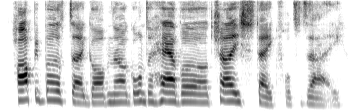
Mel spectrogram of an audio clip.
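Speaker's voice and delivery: put-on, attempted British accent. Asked to show an accent, trying a British accent on sample lines. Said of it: "That is a British accent".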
